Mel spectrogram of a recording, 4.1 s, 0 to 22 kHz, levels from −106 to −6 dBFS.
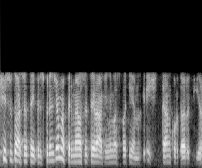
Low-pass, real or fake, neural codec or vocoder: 3.6 kHz; fake; codec, 16 kHz in and 24 kHz out, 2.2 kbps, FireRedTTS-2 codec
